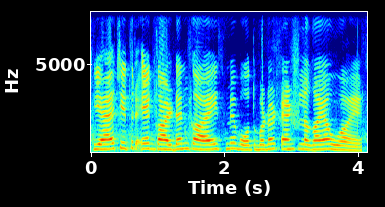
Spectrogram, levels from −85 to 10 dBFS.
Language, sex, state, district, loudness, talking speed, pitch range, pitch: Hindi, female, Uttar Pradesh, Shamli, -13 LUFS, 190 wpm, 255-280 Hz, 270 Hz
